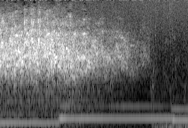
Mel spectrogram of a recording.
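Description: Myna birds chatter in the courtyard of the Lahaina banyan tree on Maui, a dense, loud, continuous flock chorus that eases a little toward the end, with a steady musical drone underneath.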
